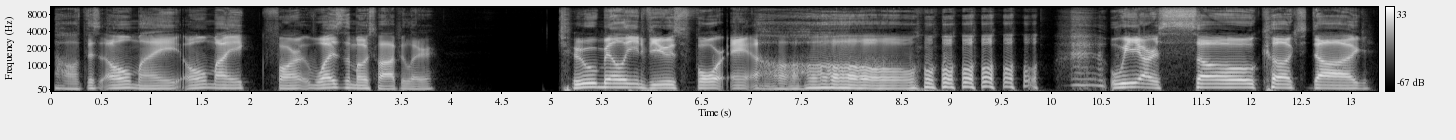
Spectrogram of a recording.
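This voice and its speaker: A man hosting a casual livestream, reacting aloud in a halting way, repeating words and breaking off mid-sentence. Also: mid-range voice, a bit bright, clean tone, no echo, clean studio sound. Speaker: livestream host. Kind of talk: casual reaction stream commentary.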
